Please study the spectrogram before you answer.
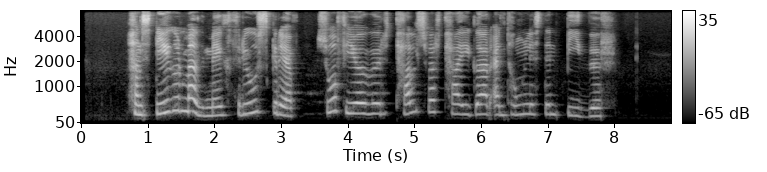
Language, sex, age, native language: Icelandic, female, 18-19, Icelandic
